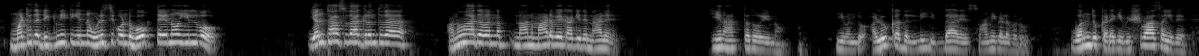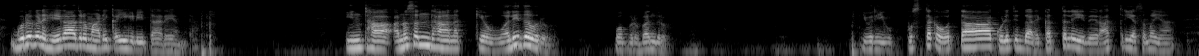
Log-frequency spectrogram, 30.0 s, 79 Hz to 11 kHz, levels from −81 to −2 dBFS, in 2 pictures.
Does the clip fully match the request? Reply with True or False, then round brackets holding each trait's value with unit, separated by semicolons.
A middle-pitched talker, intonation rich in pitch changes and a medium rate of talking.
True (150 Hz; 7.8 semitones; 85 wpm)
